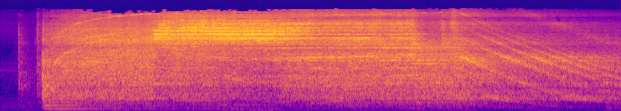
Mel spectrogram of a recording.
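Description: Sliding compound miter saw starting up with a rising whine about half a second in and cutting through plywood. The blade then winds down with a falling whine from about four seconds in.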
